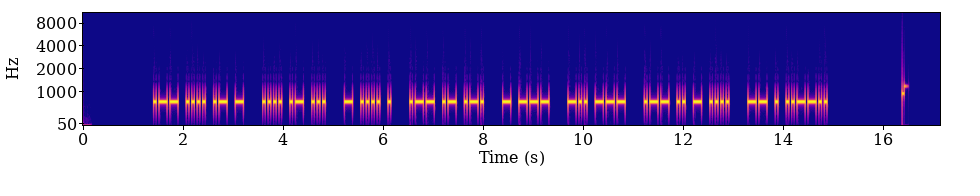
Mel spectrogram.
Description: Morse code, heard as a keyed tone, about 22 wpm, 700 Hz. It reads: WHAT HAS THE WAR TO DO WITH ME?
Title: Sentences from Top 1000 Words - Review Part 2 - 22wpm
